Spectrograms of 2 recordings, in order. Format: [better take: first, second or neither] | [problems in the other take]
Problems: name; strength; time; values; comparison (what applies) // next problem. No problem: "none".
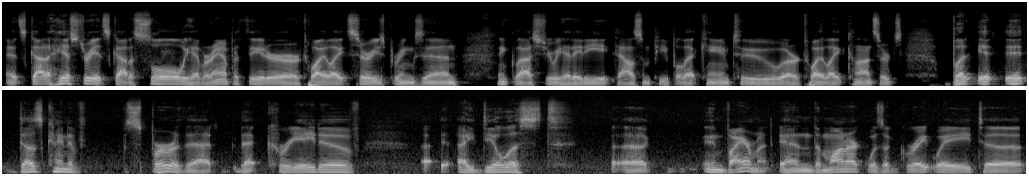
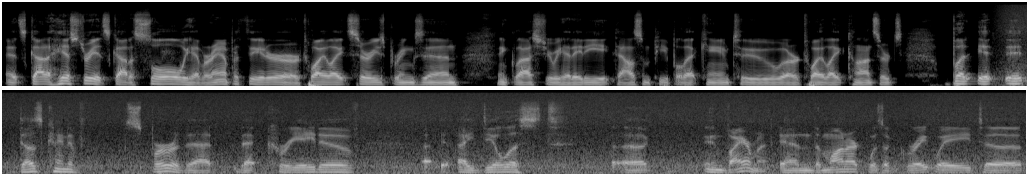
first | hiss; loud; from 10 s on; 9 dB below the speech; faint in the first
